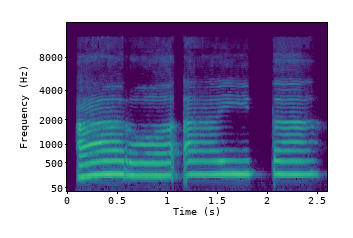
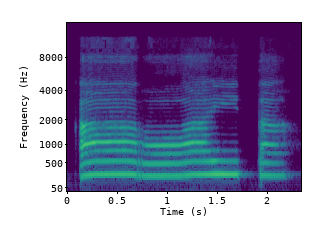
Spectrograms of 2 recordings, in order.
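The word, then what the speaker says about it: أرأيت: Baru kita buka pita suara harusnya yang benar. Aro aita. Aro aita. Nah, tapi dibaca gini ini salah. Arita roa arita itu salah. Harus bacanya. kayak mulai baru araita itu baru namanya syiddah.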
